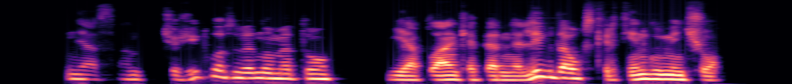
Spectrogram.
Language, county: Lithuanian, Vilnius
